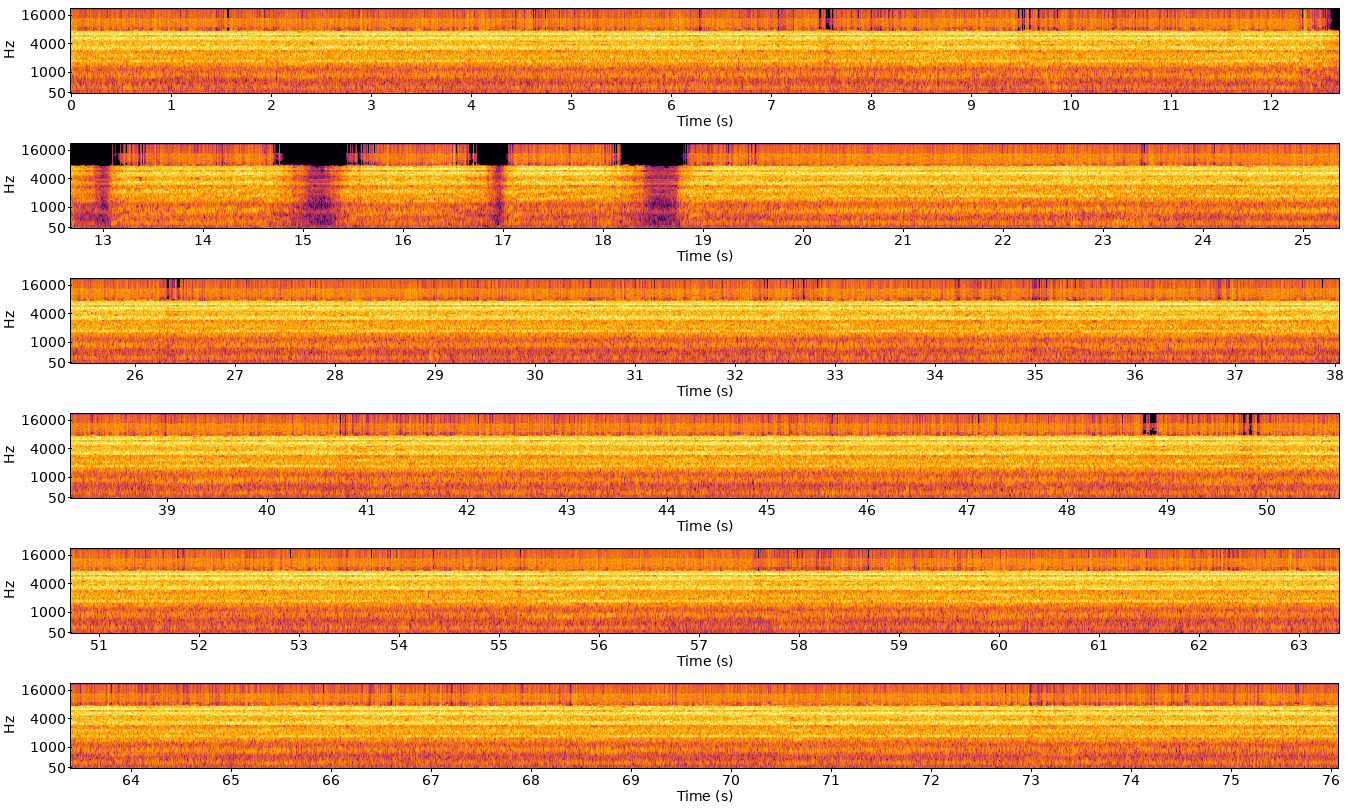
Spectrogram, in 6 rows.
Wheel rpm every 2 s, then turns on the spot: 230, 230, 230, 230, 220, 220, 130, 120, 140, 140, 210, 230, 220, 230, 230, 230, 230, 220, 220, 220, 230, 230, 230, 230, 220, 220, 230, 230, 230, 230, 230, 230, 230, 230, 230, 230, 230, 230.
none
